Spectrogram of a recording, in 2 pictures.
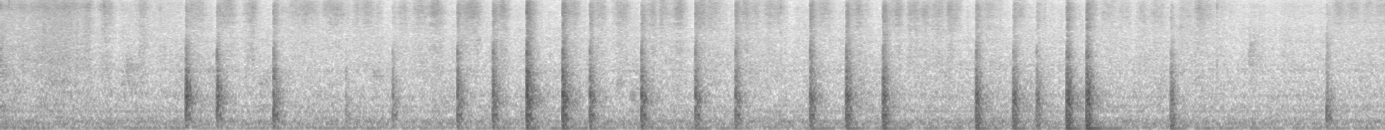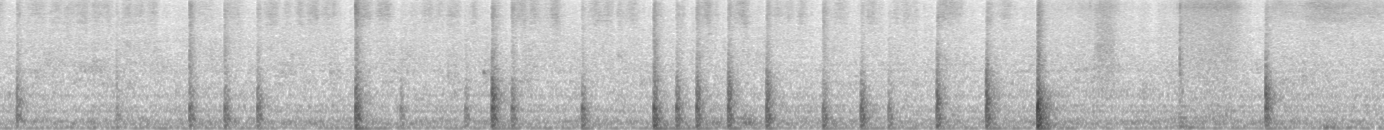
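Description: Marker or chalk strokes on a board during an English grammar lesson: quick, irregular taps and scratches in short bursts, close and fairly faint, with no talking.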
